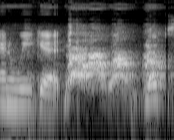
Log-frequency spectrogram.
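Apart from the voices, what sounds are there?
dog barking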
